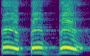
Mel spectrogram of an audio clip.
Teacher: 입술이 부딪혀. 그렇지. 양순음이야. 양순음의 미음. 이렇게 바뀌는 현상이야.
